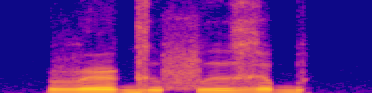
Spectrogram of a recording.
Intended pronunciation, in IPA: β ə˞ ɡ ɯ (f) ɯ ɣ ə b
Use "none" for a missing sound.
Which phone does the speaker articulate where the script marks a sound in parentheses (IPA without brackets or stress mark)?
f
